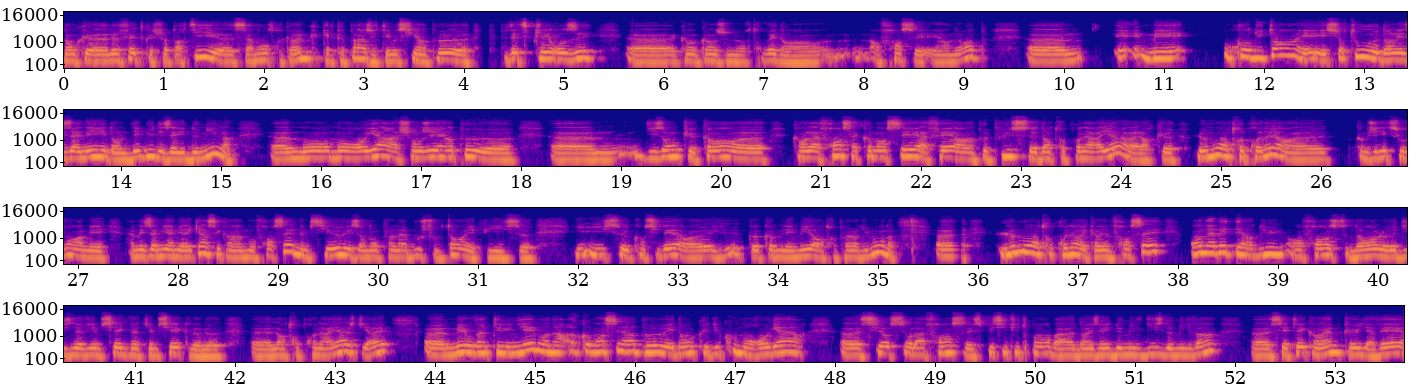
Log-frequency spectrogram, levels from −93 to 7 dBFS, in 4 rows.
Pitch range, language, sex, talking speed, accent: 145-190 Hz, French, male, 205 wpm, French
